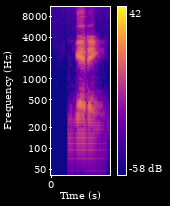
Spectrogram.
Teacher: আমেরিকানরা double টি আসলে অনেক সময় ওরা ড এর মতো উচ্চারণ করে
